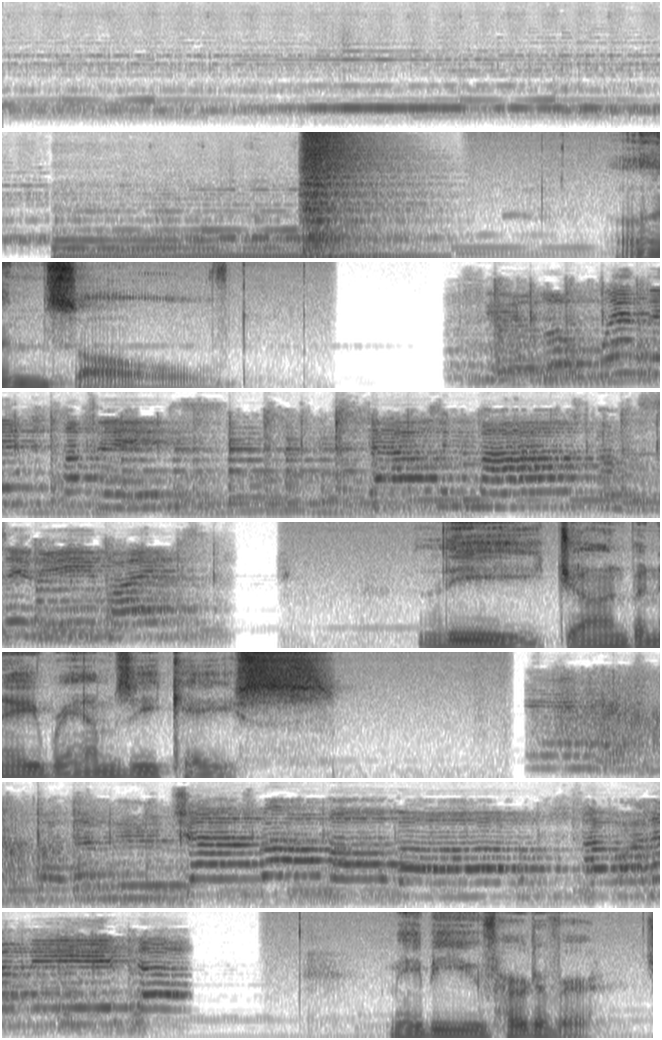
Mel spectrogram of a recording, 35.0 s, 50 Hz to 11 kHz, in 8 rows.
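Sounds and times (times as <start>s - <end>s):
backing music track: 0.0s - 10.3s
girl singing into microphone: 11.8s - 14.6s, 15.4s - 18.9s, 26.5s - 32.0s.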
